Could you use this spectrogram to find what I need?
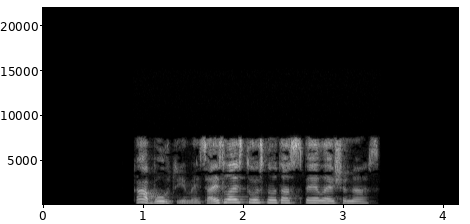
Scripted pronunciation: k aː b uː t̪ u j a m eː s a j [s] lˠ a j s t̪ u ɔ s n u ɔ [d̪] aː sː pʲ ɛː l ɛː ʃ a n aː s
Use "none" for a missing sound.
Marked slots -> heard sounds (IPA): z, t̪

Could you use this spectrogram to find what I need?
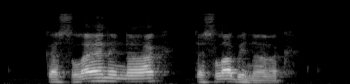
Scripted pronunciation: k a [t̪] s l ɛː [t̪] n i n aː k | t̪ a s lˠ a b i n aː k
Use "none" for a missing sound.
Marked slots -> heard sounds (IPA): none, none

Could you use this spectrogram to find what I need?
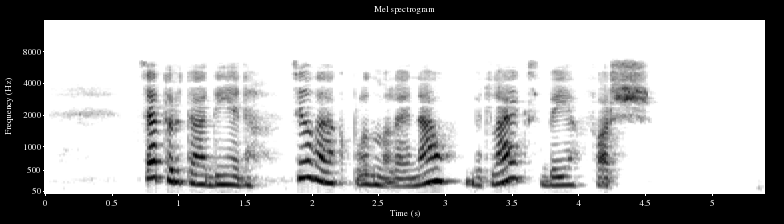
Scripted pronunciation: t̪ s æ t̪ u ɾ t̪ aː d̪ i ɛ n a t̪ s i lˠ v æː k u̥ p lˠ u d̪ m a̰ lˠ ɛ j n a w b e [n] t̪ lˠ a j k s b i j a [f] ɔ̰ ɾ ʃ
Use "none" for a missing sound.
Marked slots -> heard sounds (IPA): none, f

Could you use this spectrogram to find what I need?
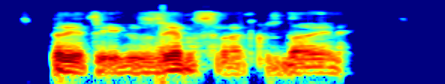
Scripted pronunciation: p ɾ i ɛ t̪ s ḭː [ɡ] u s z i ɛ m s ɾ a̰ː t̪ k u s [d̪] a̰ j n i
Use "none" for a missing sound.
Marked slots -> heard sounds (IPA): ɡ, d̪

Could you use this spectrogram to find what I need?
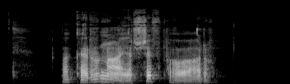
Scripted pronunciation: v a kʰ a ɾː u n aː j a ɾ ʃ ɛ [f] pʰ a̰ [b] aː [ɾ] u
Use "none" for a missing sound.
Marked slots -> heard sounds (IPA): f, v, ɾ

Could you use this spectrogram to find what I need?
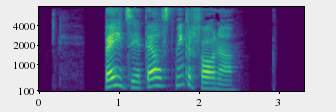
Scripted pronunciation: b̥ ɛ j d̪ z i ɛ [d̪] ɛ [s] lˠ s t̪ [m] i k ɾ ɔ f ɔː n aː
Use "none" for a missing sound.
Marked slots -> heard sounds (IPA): t̪, none, m

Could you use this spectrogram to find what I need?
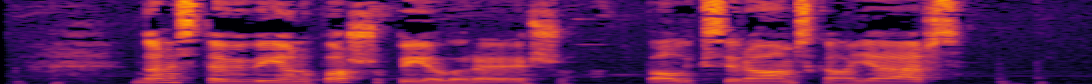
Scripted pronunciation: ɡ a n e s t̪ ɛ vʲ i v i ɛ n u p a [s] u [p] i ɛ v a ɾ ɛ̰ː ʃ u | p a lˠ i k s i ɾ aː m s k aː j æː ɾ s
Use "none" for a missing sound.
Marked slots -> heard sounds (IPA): ʃ, p

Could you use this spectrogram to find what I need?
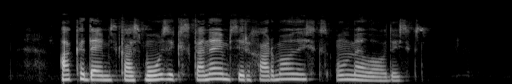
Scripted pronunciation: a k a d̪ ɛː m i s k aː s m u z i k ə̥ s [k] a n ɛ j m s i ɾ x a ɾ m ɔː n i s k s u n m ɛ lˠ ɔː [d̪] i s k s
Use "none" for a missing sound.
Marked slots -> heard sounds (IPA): k, d̪

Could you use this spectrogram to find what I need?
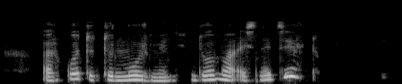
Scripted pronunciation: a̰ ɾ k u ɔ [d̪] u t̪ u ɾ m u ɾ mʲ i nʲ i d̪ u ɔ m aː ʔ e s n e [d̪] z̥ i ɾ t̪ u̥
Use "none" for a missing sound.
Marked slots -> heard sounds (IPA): t̪, d̪

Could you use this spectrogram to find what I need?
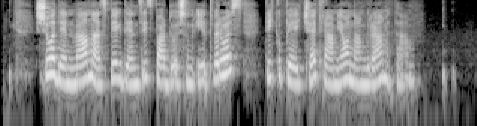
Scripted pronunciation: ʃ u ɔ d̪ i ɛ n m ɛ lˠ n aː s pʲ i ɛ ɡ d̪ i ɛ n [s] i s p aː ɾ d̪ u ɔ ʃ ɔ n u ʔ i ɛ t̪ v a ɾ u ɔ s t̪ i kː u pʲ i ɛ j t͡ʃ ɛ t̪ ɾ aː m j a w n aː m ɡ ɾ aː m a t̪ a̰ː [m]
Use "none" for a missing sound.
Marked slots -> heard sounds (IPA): s, m

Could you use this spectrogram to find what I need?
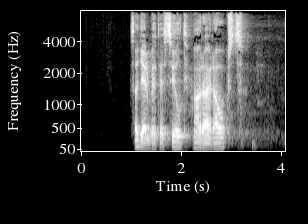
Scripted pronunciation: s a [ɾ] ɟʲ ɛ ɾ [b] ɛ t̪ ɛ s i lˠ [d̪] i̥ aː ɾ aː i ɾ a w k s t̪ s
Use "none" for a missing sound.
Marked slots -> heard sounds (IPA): none, b, t̪

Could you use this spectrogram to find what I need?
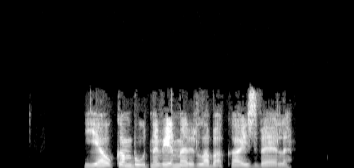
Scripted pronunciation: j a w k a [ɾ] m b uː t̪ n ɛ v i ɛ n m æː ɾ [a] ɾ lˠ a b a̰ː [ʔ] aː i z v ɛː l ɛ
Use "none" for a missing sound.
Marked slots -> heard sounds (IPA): none, i, k

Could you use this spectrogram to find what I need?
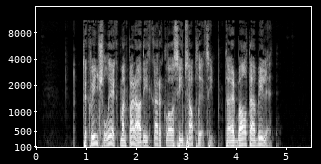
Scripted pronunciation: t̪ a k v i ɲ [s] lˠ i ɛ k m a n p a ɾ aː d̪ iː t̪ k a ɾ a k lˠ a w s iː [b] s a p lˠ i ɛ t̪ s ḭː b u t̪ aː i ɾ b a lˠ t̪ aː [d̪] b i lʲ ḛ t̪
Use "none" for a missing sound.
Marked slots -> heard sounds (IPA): ʃ, b, none

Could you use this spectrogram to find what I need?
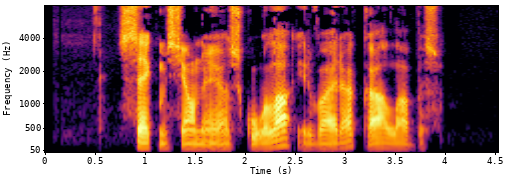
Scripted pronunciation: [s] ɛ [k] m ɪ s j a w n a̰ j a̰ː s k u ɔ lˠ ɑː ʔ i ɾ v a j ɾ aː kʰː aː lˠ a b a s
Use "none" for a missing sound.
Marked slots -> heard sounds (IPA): s, k

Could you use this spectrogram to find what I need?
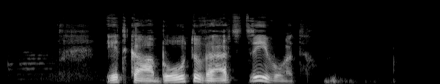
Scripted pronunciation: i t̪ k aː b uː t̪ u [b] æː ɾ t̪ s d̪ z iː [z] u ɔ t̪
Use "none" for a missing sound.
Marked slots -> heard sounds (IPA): v, v

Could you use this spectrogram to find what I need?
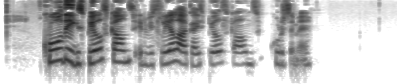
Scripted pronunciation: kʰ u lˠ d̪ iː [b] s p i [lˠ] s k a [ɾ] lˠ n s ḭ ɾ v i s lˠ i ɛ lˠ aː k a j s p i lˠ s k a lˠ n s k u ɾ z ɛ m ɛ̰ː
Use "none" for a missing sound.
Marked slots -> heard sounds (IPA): ɡ, lˠ, none

